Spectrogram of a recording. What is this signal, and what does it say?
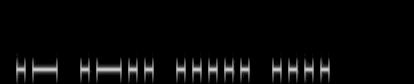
Morse code, heard as a keyed tone, about 15 wpm, 700 Hz. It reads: AL5H
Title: USA Call Signs - 4 Characters - 8x Character Spacing - 15wpm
